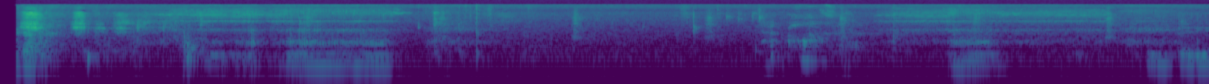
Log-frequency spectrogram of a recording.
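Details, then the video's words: Bellmont, a sleeping dog, snores very loudly in rough, rasping breaths that come in bursts with pauses between them, while a person talks over the snoring. "Snoring Pooch"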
